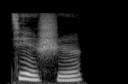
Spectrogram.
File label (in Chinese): "届时", Chinese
